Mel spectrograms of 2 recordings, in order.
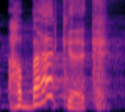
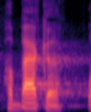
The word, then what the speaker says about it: Habakkuk: And Habakkuk is how you say it, by the way. When I was growing up, I thought his name was Habakkuk. Like tobacco. Okay, there's a K at the end of that.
